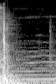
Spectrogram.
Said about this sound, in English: Go, get inside. I'll close the door.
